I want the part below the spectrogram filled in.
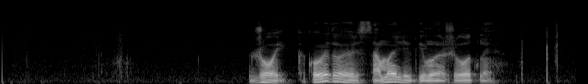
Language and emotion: Russian, neutral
